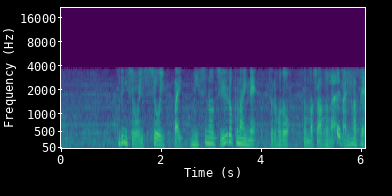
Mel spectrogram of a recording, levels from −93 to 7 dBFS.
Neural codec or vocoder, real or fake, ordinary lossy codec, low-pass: codec, 24 kHz, 1 kbps, SNAC; fake; none; 3.6 kHz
